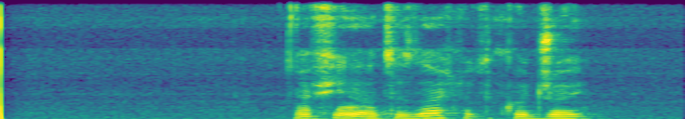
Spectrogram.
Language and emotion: Russian, neutral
